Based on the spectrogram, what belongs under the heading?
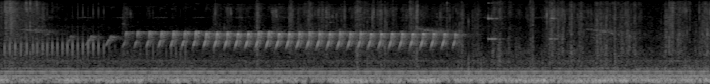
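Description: A songbird singing a trill of rapid downslurred notes, about nine a second, that stops about six seconds in. A steady low hum runs underneath.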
